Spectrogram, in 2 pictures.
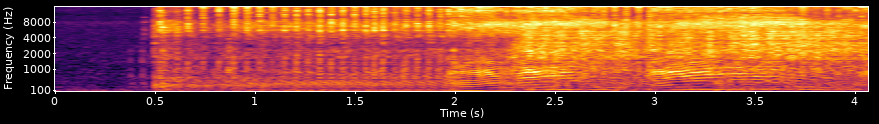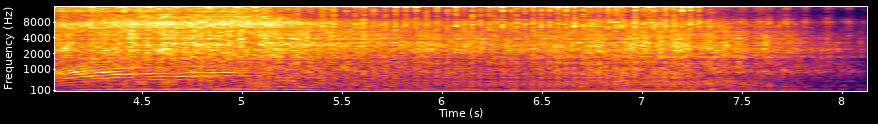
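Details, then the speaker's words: Echo two-stroke weedeater running: buzz rising with throttle over a loose rhythmic slapping as the drive shaft spline slaps the aluminum shaft tube. "the shaft is slapping the the spline that's inside that connects the motor to the end uh is slapping against the aluminum shaft"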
